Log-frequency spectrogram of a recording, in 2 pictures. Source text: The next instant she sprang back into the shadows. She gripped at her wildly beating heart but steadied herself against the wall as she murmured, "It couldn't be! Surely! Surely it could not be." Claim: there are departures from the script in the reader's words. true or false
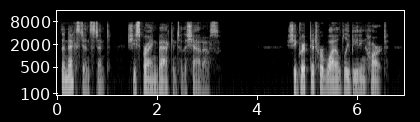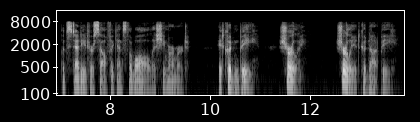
false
